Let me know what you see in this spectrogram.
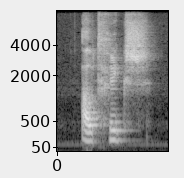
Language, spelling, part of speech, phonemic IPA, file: Dutch, Oudgrieks, proper noun, /ˈɑutxriks/, Nl-Oudgrieks.ogg
- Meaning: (proper noun) Ancient Greek (language); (adjective) Ancient Greek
